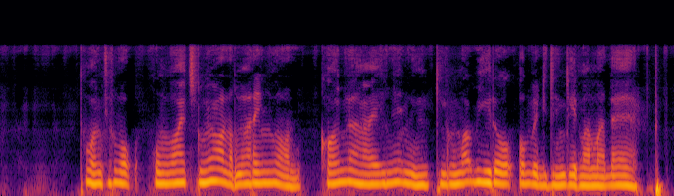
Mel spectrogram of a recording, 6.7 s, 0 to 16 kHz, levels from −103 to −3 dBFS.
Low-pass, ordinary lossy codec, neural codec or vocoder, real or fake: 7.2 kHz; none; codec, 16 kHz, 1 kbps, FreqCodec, larger model; fake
